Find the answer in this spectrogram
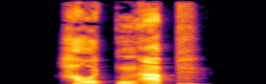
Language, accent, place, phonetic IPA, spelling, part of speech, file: German, Germany, Berlin, [ˌhaʊ̯tn̩ ˈap], hauten ab, verb, De-hauten ab.ogg
- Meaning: inflection of abhauen: 1. first/third-person plural preterite 2. first/third-person plural subjunctive II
